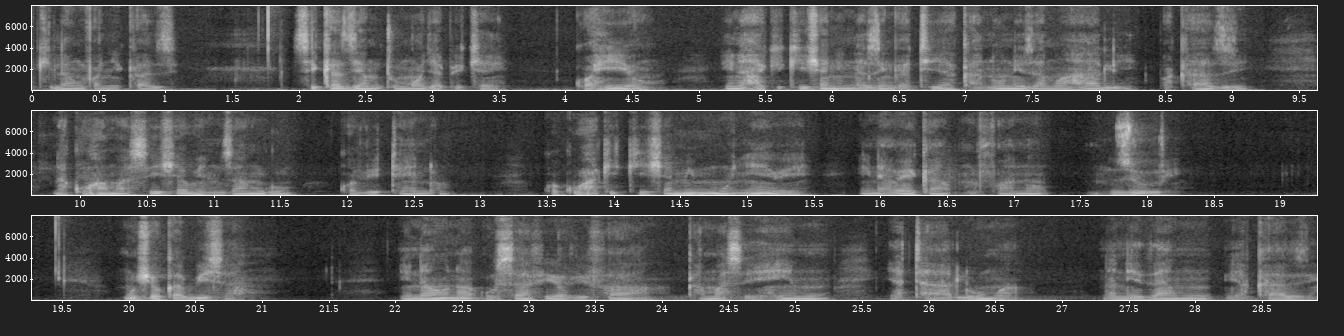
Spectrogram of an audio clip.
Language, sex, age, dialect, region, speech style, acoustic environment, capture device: Swahili, male, 25-34, Kenya - Mombasa, Kenya, relaxed, silence, mobile / Linux / Chrome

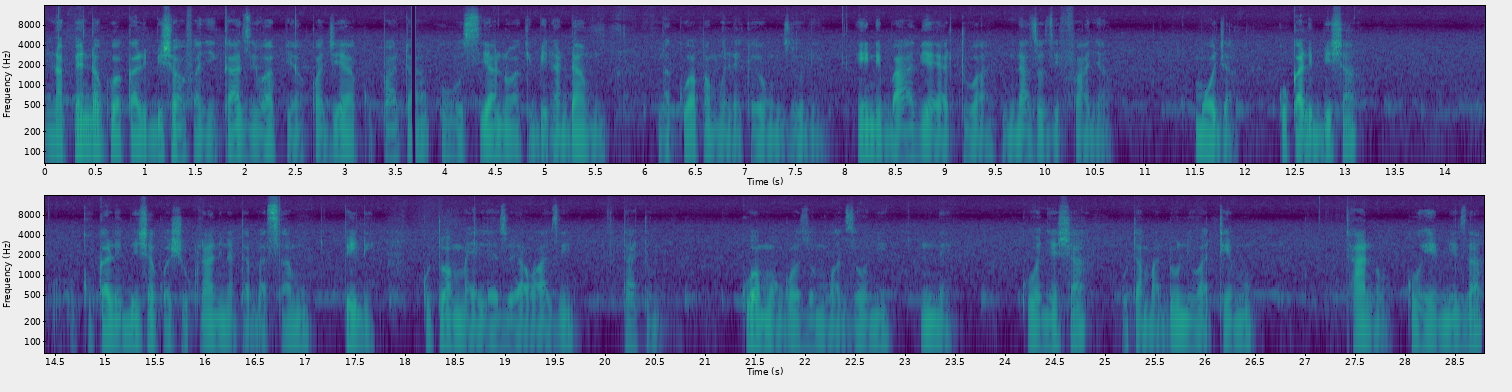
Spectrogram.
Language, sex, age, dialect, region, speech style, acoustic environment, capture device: Swahili, male, 18-24, Kenya - Mombasa, Kenya, relaxed, people talking; appliances, mobile / Linux / Chrome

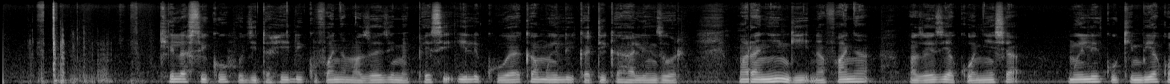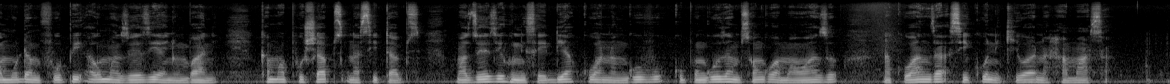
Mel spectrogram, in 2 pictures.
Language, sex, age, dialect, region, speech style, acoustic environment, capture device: Swahili, male, 18-24, Kenya - Nairobi Sheng-influenced, Kenya, focused; relaxed, silence, desktop / Windows / Chrome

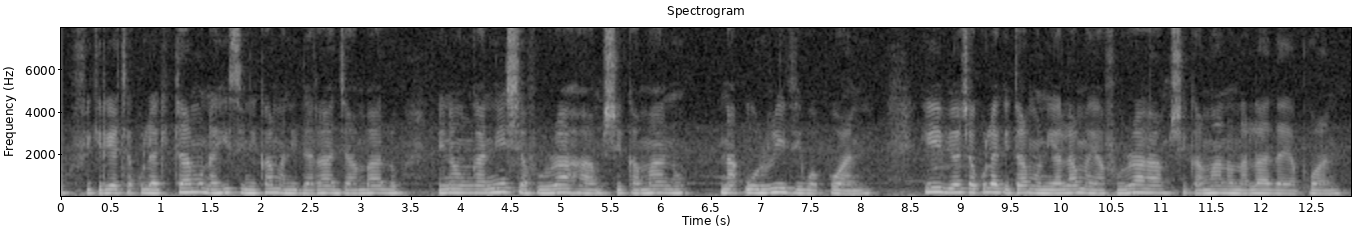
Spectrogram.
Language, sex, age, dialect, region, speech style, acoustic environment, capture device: Swahili, female, 18-24, Kenya - Nairobi Sheng-influenced, Kenya, focused, silence, desktop / Windows / Chrome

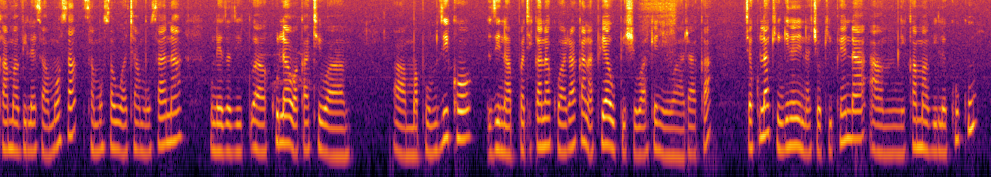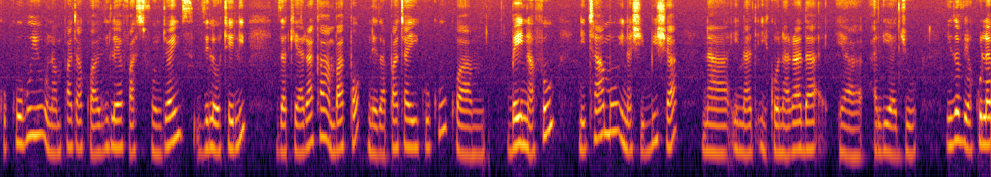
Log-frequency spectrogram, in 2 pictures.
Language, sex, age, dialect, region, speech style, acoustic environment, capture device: Swahili, female, 45-54, Kenya - Nairobi Sheng-influenced, Kenya, happy; relaxed, people talking, mobile / Linux / Chrome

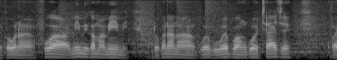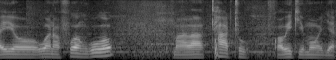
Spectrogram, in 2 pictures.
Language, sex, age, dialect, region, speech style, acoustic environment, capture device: Swahili, male, 18-24, Tanzania - Dar es Salaam, Tanzania, anxious; relaxed; focused, appliances; people talking, mobile / Linux / Chrome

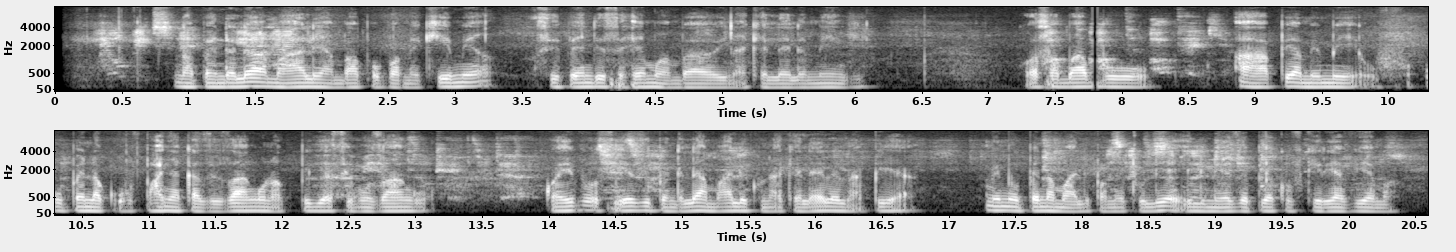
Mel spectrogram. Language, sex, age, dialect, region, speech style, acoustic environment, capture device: Swahili, male, 35-44, Kenya - Nairobi Sheng-influenced, Kenya, relaxed, music, mobile / Linux / Chrome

